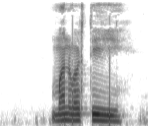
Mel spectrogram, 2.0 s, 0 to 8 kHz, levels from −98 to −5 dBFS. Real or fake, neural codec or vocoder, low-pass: real; none; 7.2 kHz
